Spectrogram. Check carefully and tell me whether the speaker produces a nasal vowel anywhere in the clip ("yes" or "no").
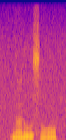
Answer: yes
